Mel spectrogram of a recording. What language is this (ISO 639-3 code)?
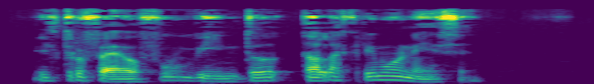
ita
